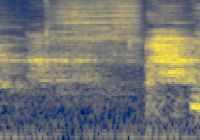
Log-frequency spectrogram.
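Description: A person sniffing and breathing hard through a running nose, with a louder rush of breath about a second and a half in: the nose and breathing reacting to extremely spicy noodles.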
